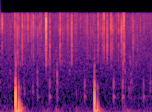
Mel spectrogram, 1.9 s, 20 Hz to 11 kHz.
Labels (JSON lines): {"label": "biophony, double pulse", "recorder": "SoundTrap 300"}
